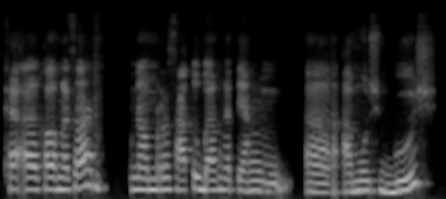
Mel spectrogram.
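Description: A woman's voice: mid-range voice, measured pace, a little mellow. A woman chatting about a film, rambling and searching for words, mixing in English. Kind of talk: casual film discussion.

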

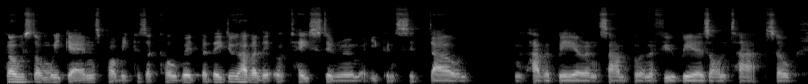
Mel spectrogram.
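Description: A man's voice: sits low, level tone, brisk. A man co-hosting a beer review show, chatty and jokey, often laughing. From Wales. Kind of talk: casual banter.

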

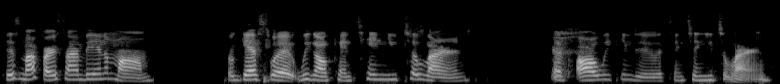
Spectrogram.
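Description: A woman, a stay-at-home mom, talking candidly in a podcast chat, earnest and repeating herself, animated when she quotes herself. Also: mid-range voice, moderate pace, no room sound, rough recording.

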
